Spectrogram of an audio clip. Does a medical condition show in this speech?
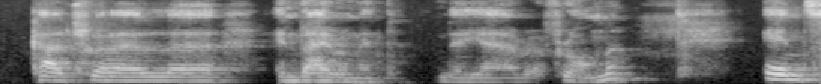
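No.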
